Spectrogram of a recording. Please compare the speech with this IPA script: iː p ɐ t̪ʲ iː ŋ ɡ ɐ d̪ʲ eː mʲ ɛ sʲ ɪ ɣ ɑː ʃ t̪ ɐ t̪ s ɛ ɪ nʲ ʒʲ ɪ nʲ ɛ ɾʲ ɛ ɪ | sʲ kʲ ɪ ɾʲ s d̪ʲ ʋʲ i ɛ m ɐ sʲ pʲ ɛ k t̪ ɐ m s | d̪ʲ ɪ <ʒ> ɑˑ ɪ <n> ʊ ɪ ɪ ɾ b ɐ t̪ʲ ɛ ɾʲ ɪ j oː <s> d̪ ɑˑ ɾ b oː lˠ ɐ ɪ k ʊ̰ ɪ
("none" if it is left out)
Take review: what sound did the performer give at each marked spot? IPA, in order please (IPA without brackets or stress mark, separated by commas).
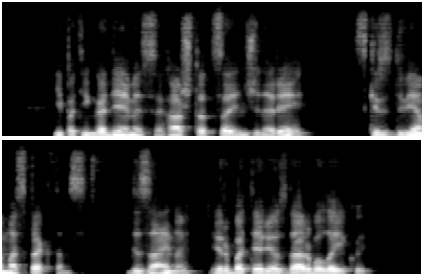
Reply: z, n, s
